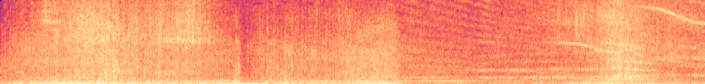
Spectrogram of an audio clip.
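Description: Loud, rumbling explosions from a superhero movie fill the first two seconds with dense low-end roar, then ease into a softer swelling rumble with faint whooshing tones rising near the end.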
